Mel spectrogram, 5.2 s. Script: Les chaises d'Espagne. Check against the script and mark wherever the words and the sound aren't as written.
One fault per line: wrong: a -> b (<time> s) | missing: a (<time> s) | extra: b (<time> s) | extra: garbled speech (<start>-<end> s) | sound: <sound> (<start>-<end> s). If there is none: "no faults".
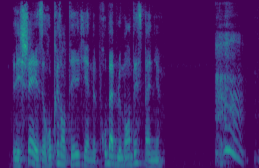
extra: représentées viennent probablement (0.8 s)
sound: throat clearing (4.3-5.0 s)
